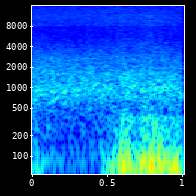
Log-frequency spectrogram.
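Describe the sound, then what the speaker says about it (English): Wind buffeting a microphone outdoors, starting as a faint hiss and building about halfway through into a loud, gusty low rumble that keeps pulsing to the end. "This is just super, super, super, super windy."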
